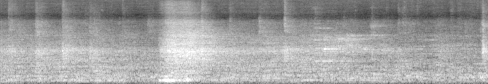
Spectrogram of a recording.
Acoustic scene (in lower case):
subway station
